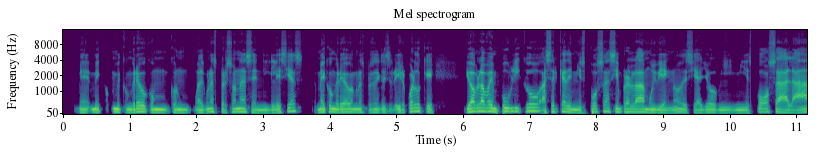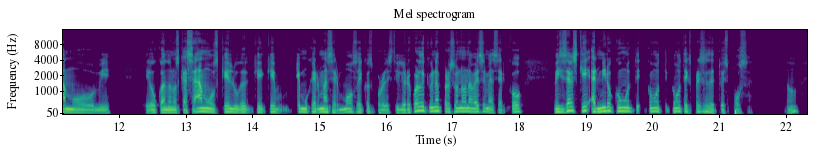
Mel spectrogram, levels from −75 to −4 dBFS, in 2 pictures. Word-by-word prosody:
me 115 -2 -2
me 115 0 +1
me 120 -2 +2
congrego 120 +4 +2
con 115 -1 +1
con 105 -3 -1
algunas 120 +5 0
personas 125 -2 0
en 100 -1 -1
iglesias, 125 +9 -1
me 115 - 0
he - - +3
congregado 115 -1 +2
con 120 - +1
algunas 115 -3 0
personas 115 +1 -3
en - - -9
iglesias 115 -4 -4
y - - +5
recuerdo 135 +7 0
que, 120 -3 -1 0.4
yo 130 - +3
hablaba 145 +1 +5
en 125 -3 +3
público 140 +2 +1
acerca 130 +1 0
de 120 - +2
mi 105 -1 +1
esposa. 125 +6 -3
Siempre 125 -1 0
hablaba 120 0 +3
muy 115 -1 +1
bien, 105 -4 +1
¿no?, 110 +5 -1
decía 105 -1 -2
yo 110 +1 -1
mi 100 -1 -3
mi 100 0 -1
esposa, 115 +1 0
la 100 +4 +2
amo 110 -4 0
mi 95 0 -4 0.6
o 100 +1 0
cuando 110 +2 +1
nos 105 -1 -1
casamos. 130 +3 +3
Qué 125 - +1
lugar 120 -1 +1
Qué 120 -1 -3
qué, 125 -1 -1 0.3
qué 130 - -1
mujer 125 0 +1
más 125 -2 +3
hermosa 115 +3 -1
y - - -4
cosas 115 -2 -8
por 100 -1 -5
el 95 - -3
estilo. 105 +4 -3
Recuerdo 155 +10 +2
que 145 - -5
una 160 +2 +3
persona 135 0 0
una 140 -1 +3
vez 130 +1 +1
se 140 - -3
me 130 - +1
acercó, 125 +5 -4 0.5
me - - +1
dice, 120 - +1
sabes, 165 0 +4
¿qué?, 170 +2 +1
admiro 140 +5 +5
cómo 145 +1 +1
te - - -7
cómo 140 0 0
te - - -17
cómo 140 +1 -1
te 135 - -1
expresas 130 -1 -4
de 110 - -2
tu - - -10
esposa, - - -7 0.5
¿no? 115 +10 -7
120 Hz, 225 wpm, -23 LUFS, 110-130 Hz, 0.6 s, y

